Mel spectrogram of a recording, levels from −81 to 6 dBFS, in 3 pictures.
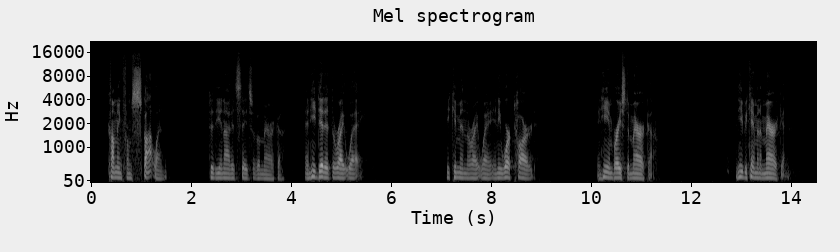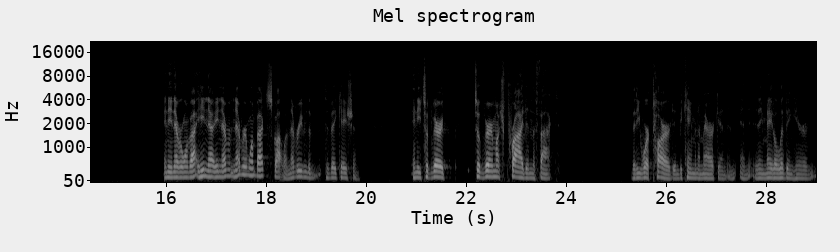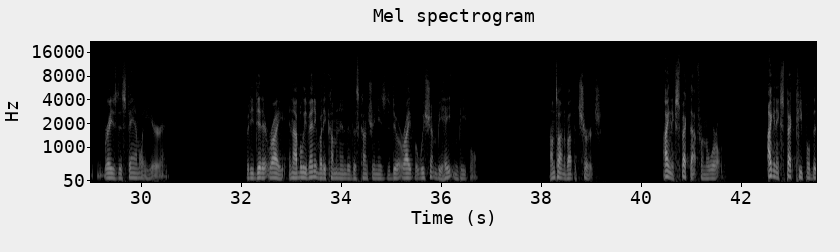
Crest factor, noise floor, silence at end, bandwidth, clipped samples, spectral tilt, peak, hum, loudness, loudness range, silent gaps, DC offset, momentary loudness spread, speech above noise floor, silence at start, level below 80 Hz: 26 dB; -78 dBFS; 0 s; 16.5 kHz; under 0.1%; -5 dB/octave; -16 dBFS; none; -40 LUFS; 8 LU; none; under 0.1%; 17 LU; 38 dB; 0.35 s; -80 dBFS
